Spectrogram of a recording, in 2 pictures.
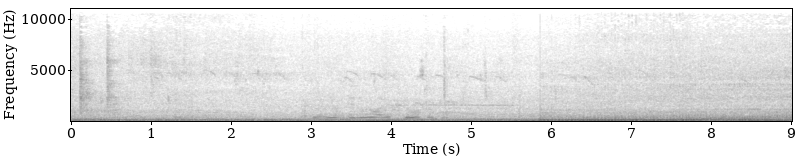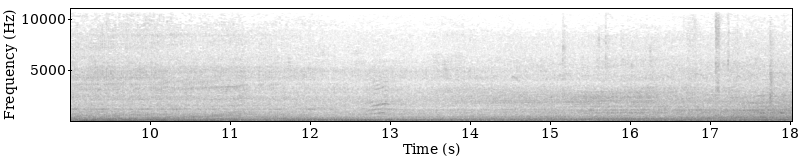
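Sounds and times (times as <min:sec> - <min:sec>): vehicle engine rumbling: 0:00.0 - 0:18.0.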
